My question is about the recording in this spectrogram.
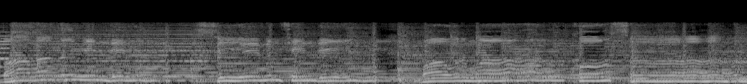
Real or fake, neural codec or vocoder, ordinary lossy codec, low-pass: real; none; none; 7.2 kHz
